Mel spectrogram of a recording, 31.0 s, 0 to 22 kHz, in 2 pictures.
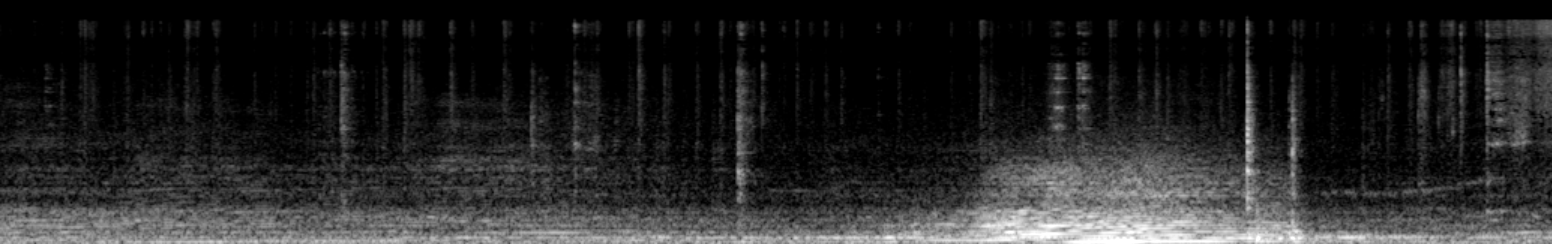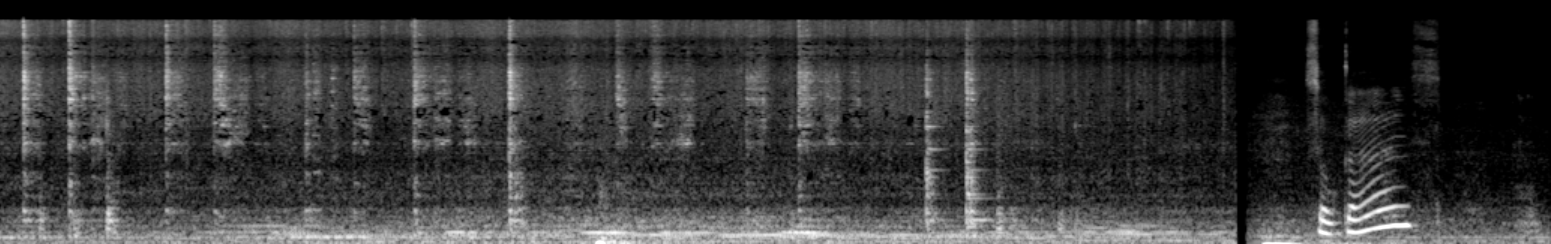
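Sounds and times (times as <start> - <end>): rice sizzling: 0.0 - 27.9
metal spatula scraping a wok: 5.4 - 6.2, 10.4 - 11.2, 14.4 - 27.5.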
